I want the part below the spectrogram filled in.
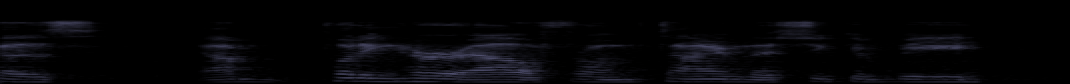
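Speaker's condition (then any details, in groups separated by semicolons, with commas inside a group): ALS; about two years since diagnosis, steadily progressing, power wheelchair; can still talk a little, breathing tests good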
